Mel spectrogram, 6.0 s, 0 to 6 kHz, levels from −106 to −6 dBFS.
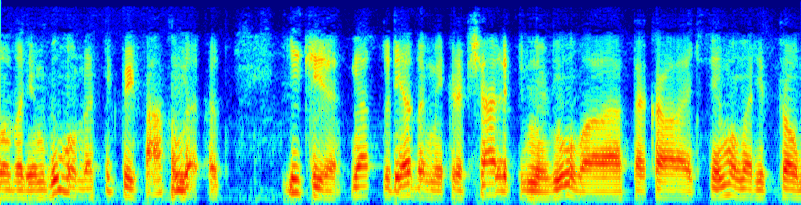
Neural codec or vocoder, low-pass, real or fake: codec, 16 kHz in and 24 kHz out, 1.1 kbps, FireRedTTS-2 codec; 5.4 kHz; fake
